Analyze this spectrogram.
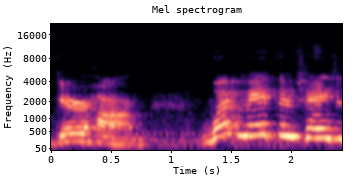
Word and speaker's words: dirham: This is how to pronounce the currency. Emirati deha. Okay. Emirati dirham.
